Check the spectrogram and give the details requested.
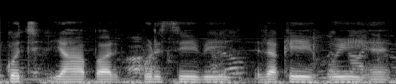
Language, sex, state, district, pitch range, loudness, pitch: Hindi, male, Madhya Pradesh, Katni, 110-120 Hz, -17 LUFS, 120 Hz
